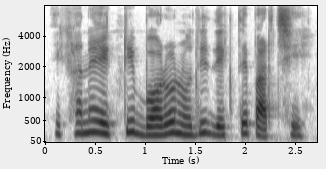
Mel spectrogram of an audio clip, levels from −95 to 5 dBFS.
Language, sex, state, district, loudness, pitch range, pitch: Bengali, female, West Bengal, Alipurduar, -17 LUFS, 190-230 Hz, 215 Hz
